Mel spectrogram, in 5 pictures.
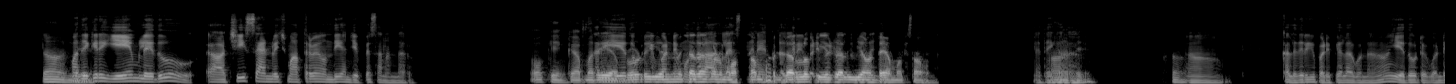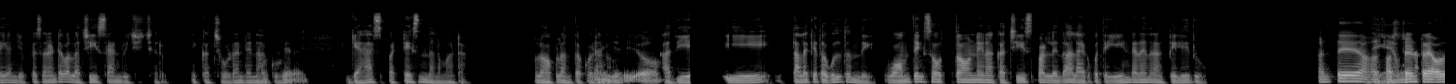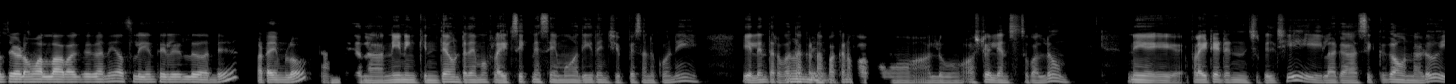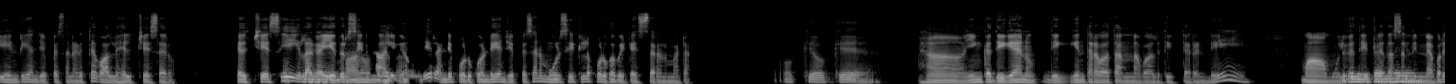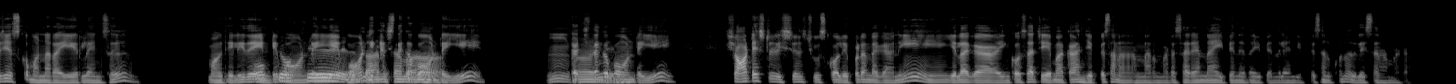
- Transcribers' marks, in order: in English: "చీస్ శాండ్విచ్"; in English: "అబ్రోడ్"; in English: "చీజ్ సాండ్‌విచ్"; in English: "గ్యాస్"; unintelligible speech; in English: "వామిటింగ్స్"; in English: "చీజ్"; in English: "ఫస్ట్ టైమ్ ట్రావెల్"; in English: "ఫ్లైట్"; in English: "ఆస్ట్రేలియన్స్"; in English: "ఫ్లైట్ అటెండెంట్స్"; in English: "సిక్‌గా"; in English: "హెల్ప్"; in English: "హెల్ప్"; in English: "సీట్"; in English: "సీట్‌లో"; in English: "షార్టెస్ట్ డిస్టెన్స్"
- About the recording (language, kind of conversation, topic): Telugu, podcast, మొదటిసారి ఒంటరిగా ప్రయాణం చేసినప్పుడు మీ అనుభవం ఎలా ఉండింది?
